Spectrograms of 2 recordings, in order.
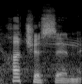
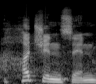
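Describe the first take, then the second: First: The name has no n sound before the ending. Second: The name has an n sound before the ending. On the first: The speaker calls it right. "It is actually Hutchison. It does not have an N" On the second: The speaker calls it wrong. "it is not Hutchinson"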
